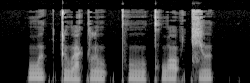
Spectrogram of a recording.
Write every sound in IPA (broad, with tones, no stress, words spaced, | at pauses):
wɯ˥˩k̚tu˩˦a̯klu˨˩ʔ pʰuː˨˩kʰwɔ˦˥ʔ t͡ɕɯ˥˩k̚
